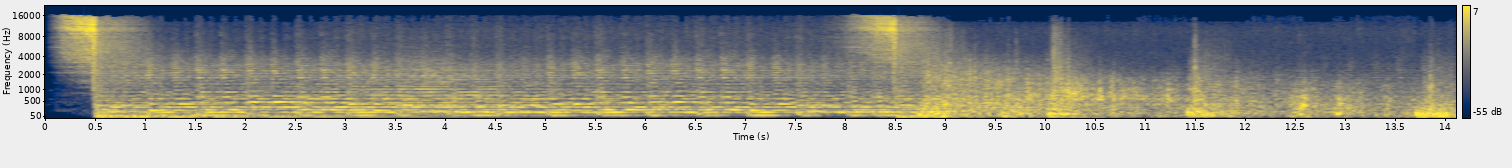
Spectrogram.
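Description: A loud, sustained droning tone gives way to a rumbling thunder crash, punctuated by a few sharp cracks as the roll continues. No one speaks.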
